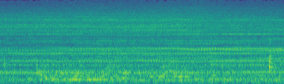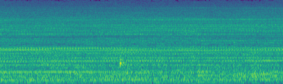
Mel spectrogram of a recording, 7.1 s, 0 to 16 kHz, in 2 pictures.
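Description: Brown & Sharpe 618 Micromaster hydraulic surface grinder running: a steady hum from the spindle motor and the hydraulic pump, which has new bearings, as the table traverses under hydraulic feed. Two light clicks come a couple of seconds apart.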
